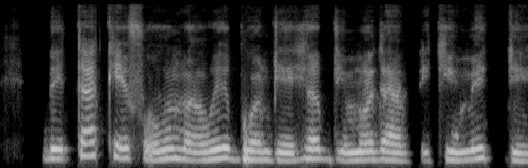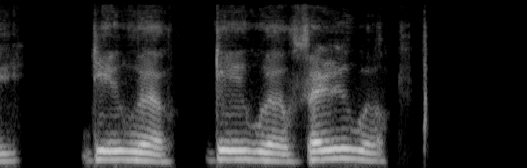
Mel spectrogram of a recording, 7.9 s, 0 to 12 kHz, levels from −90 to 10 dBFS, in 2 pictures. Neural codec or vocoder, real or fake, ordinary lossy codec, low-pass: codec, 24 kHz, 3 kbps, HILCodec; fake; none; 10.8 kHz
